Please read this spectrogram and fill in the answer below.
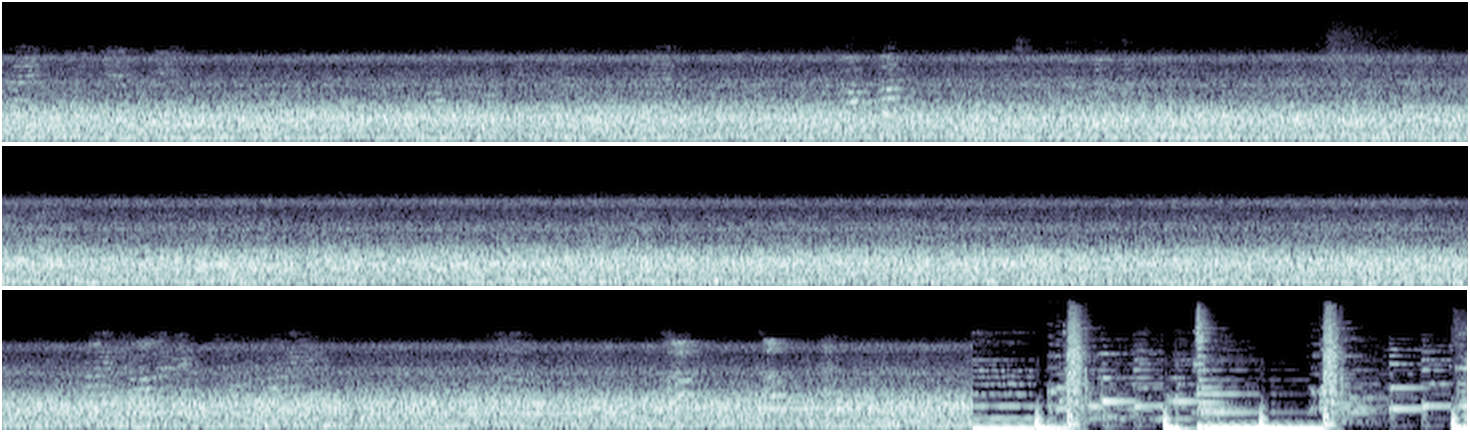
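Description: Steady roar of rushing air in an indoor skydiving wind tunnel's flight chamber, with a steady hum running through it. Music with a beat cuts in near the end.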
